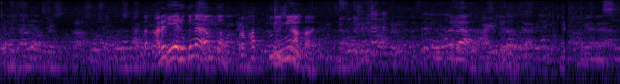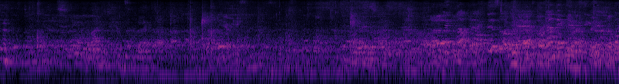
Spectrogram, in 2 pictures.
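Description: A crowd of people chatters and murmurs all around.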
